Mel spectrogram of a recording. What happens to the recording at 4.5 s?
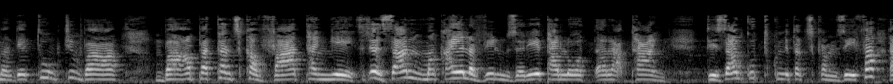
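At 4.5 s the speech sounds watery and swirly with no treble above 10.5 kHz, as it does throughout; likely MP3 compression starved of bits, fitting roughly 40 kbps.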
